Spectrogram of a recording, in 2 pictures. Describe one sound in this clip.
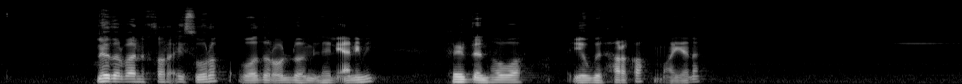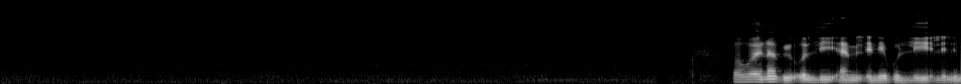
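A man speaks calmly and close to a microphone, in bursts with pauses.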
